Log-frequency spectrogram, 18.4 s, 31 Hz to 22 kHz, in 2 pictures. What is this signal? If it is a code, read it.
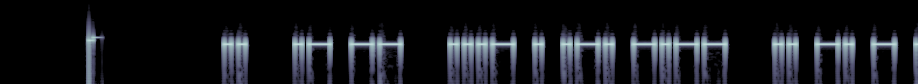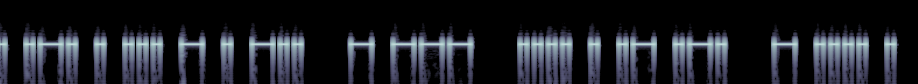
Morse code, heard as a keyed tone, about 17 wpm, 700 Hz. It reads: I AM VERY INTERESTED TO HEAR THE
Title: Sentences from Top 1000 Words - Review Part 6 - 17wpm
